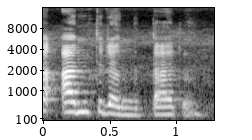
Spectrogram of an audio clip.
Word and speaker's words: अंतरंगता: तो इसका अंतरंगता है इसका सही प्रोनाउंसिएशन।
